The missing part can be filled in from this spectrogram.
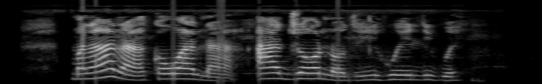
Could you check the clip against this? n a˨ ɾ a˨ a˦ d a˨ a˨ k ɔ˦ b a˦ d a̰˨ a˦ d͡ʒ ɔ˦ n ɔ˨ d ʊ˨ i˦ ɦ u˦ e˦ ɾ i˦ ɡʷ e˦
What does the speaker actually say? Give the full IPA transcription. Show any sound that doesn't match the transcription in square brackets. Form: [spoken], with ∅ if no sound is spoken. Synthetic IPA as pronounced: [m] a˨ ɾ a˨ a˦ [n] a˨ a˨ k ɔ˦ [w] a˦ [n] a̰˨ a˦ d͡ʒ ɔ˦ n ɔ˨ d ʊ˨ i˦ ɦ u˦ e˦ [l] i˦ ɡʷ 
